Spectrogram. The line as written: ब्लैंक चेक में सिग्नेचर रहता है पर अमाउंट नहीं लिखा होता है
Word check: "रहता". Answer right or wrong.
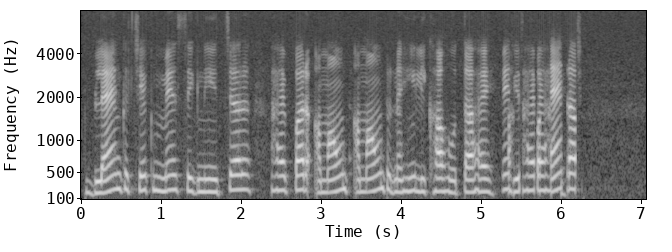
wrong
